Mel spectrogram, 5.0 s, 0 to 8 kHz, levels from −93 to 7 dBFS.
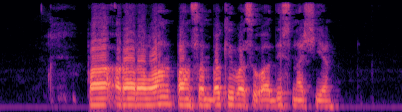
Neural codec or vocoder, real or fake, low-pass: none; real; 7.2 kHz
